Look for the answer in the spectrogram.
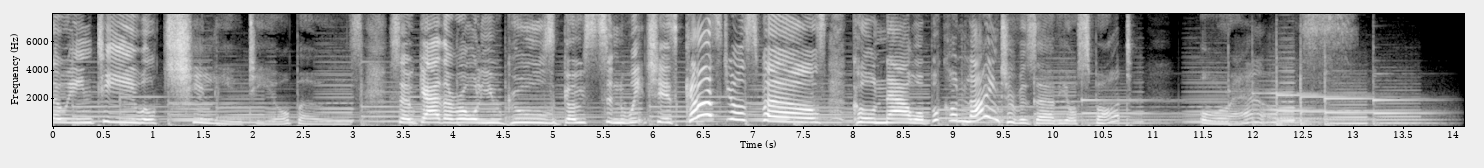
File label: spooky afternoon tea VO with music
